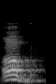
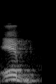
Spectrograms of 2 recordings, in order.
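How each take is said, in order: First: The vowel is a rounded 'o' sound. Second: The vowel is a short 'eh' sound. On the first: "যখন এর উচ্চারণ অ হবে" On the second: "যখন এর উচ্চারণ এ"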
